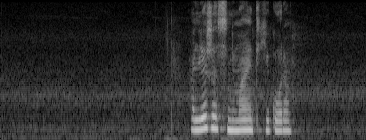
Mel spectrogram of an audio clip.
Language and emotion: Russian, neutral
